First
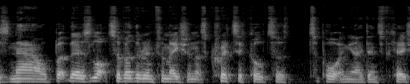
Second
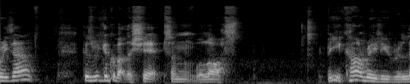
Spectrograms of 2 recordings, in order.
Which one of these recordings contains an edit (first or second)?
second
